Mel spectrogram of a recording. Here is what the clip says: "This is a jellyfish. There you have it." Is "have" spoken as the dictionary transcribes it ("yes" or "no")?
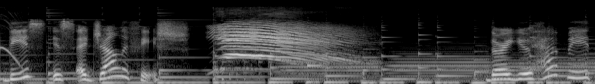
no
